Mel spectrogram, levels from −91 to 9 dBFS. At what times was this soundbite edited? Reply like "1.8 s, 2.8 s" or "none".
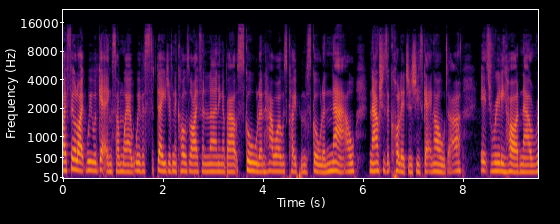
1.4 s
